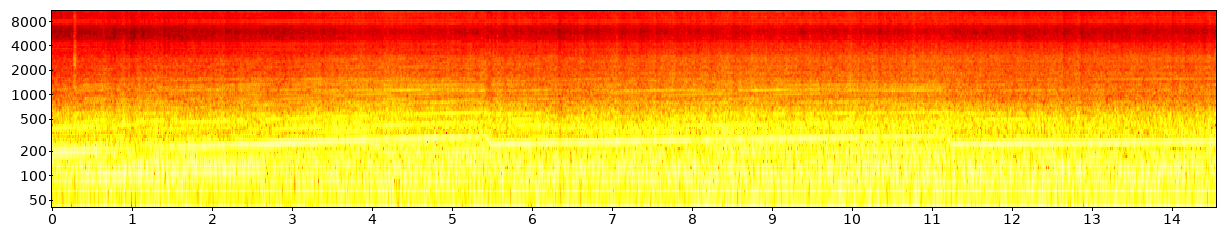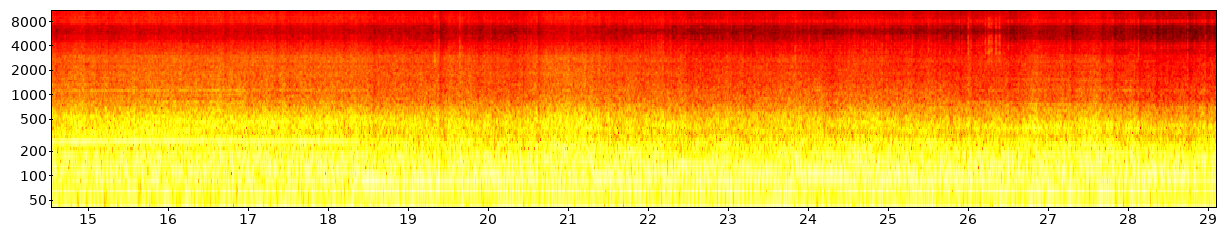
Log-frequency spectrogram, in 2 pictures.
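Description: Nissan GT-R's twin-turbo 3.8-litre V6, heard from inside the car, accelerating hard through the gears: the engine note climbs, drops at two upshifts about five and eleven seconds in and climbs again after each. After about eighteen seconds the driver lifts off and the car slows, leaving mostly road and wind noise.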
